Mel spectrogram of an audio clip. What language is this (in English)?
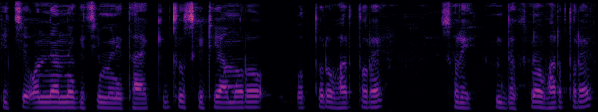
Odia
